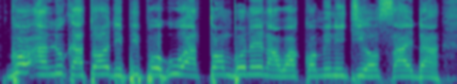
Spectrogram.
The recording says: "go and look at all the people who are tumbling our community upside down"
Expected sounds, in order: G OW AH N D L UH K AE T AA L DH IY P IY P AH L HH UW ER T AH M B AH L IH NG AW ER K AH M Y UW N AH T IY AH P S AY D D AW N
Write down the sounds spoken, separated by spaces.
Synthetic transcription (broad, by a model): G OW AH N L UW K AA T AA L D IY P IY P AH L HH UW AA T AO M B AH N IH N AW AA K AH M Y UW N AH T IY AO S AY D D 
